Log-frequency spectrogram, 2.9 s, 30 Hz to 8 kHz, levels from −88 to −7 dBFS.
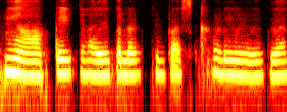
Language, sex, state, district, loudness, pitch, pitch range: Hindi, female, Haryana, Charkhi Dadri, -16 LUFS, 190 Hz, 185-205 Hz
